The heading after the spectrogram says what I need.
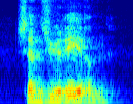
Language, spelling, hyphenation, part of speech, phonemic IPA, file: Dutch, censureren, cen‧su‧re‧ren, verb, /ˌsɛnzyːˈreːrə(n)/, Nl-censureren.ogg
- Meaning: to censor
